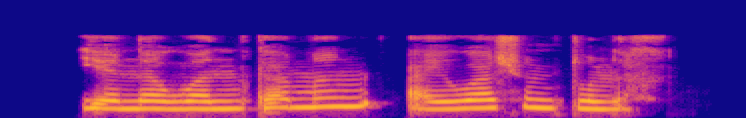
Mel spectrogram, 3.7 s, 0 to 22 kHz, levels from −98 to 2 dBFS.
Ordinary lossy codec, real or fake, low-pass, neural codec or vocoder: MP3, 48 kbps; fake; 7.2 kHz; codec, 16 kHz in and 24 kHz out, 2.2 kbps, FireRedTTS-2 codec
